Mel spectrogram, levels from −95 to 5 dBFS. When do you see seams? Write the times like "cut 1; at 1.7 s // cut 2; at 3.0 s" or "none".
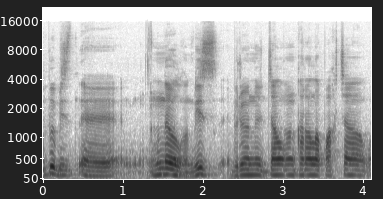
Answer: cut 1; at 2.3 s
